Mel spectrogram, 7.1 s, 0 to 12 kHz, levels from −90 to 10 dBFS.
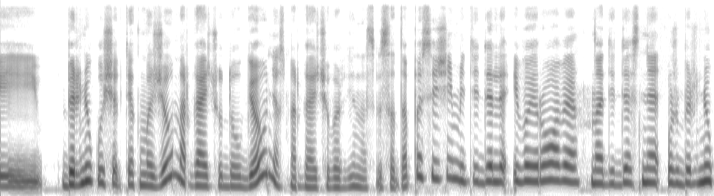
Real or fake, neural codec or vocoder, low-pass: fake; codec, 24 kHz, 3.1 kbps, DualCodec; 10.8 kHz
